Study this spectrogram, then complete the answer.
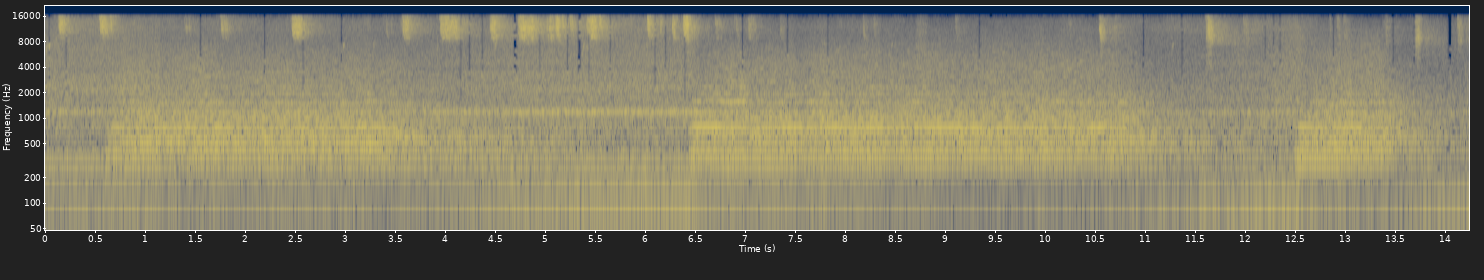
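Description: A train horn blows in long blasts from a distance, growing nearer.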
